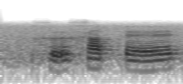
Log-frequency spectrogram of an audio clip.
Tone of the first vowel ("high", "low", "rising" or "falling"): rising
